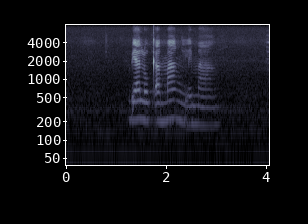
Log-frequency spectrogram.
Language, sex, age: Northern Sotho, female, 18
